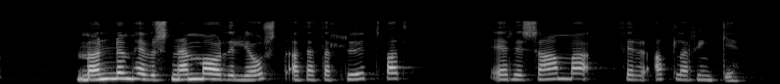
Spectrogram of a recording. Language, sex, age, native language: Icelandic, female, 50-59, Icelandic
